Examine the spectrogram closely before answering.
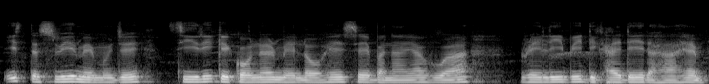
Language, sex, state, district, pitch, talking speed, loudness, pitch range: Hindi, male, Arunachal Pradesh, Longding, 110 Hz, 150 wpm, -17 LUFS, 105-120 Hz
